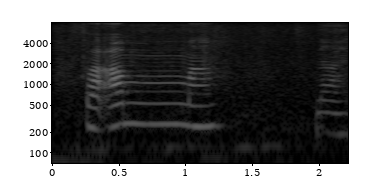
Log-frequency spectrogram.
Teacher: pada kata Farm mag nah disitu terdapat hukum bacaan hunah sebab mim bertasydid dan cara membacanya dengan dengung serta ditahan tiga harokat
